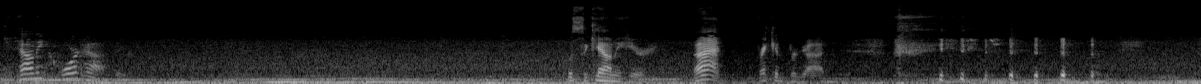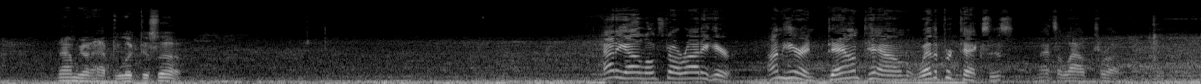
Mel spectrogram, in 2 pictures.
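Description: A middle-aged man talks casually nearby outdoors.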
